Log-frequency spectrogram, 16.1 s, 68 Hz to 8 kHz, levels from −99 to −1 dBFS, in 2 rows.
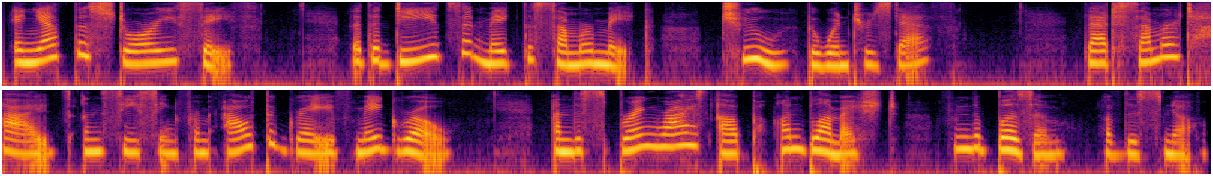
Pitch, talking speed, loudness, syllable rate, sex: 260 Hz, 145 wpm, -18 LUFS, 4.0 syllables/s, female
